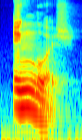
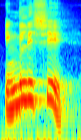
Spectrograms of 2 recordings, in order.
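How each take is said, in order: First: The stress is on the first syllable. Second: The stress is on the second syllable. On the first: The speaker calls it right. "악센트를 앞쪽에 주셔야 돼요" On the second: The speaker calls it wrong. "English 하시면 안 돼요"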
